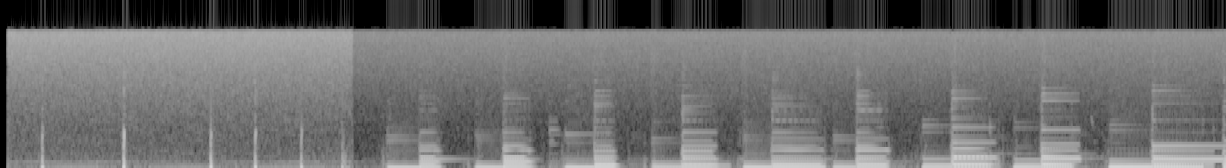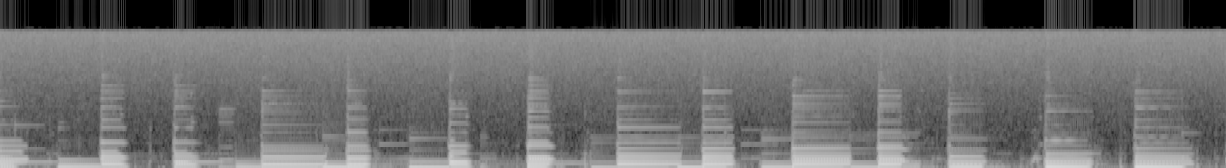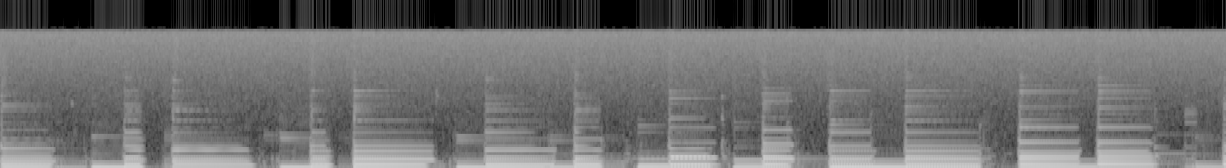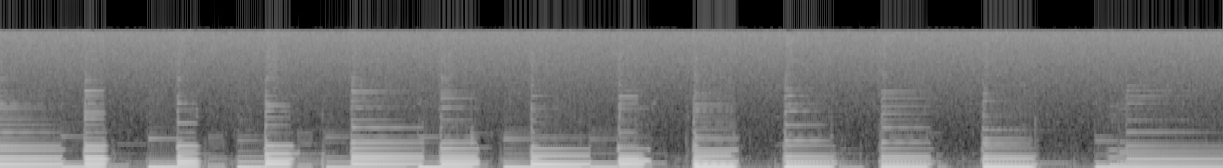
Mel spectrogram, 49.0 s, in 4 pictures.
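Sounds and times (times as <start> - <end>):
blues guitar accompaniment: 3.8 - 49.0.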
